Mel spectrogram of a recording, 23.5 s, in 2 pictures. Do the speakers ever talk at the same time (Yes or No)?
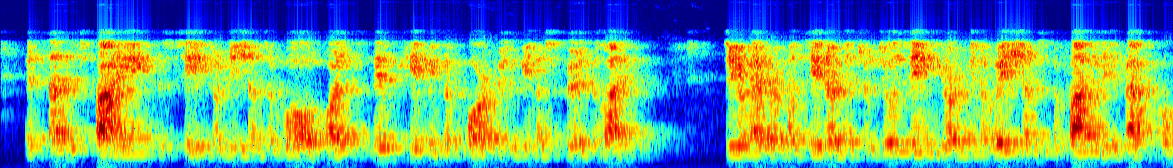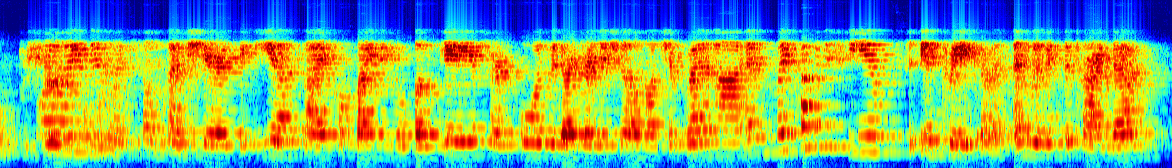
Yes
